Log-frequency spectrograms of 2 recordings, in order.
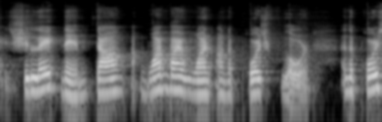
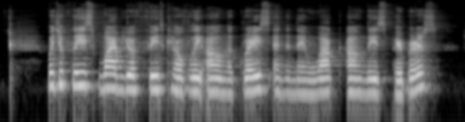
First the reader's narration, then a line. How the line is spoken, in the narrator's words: She said anxious, anxiously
